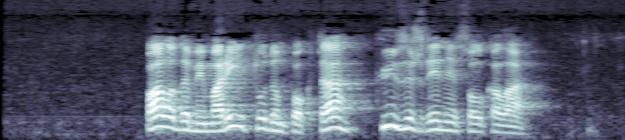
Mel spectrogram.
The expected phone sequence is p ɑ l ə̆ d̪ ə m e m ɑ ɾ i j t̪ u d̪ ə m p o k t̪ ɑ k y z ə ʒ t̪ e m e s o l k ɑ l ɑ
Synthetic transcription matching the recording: p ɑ l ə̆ d̪ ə m e m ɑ ɾ i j t̪ u d̪ ə m p o k t̪ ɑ k y z ə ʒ d̪ e n e s o l k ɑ l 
